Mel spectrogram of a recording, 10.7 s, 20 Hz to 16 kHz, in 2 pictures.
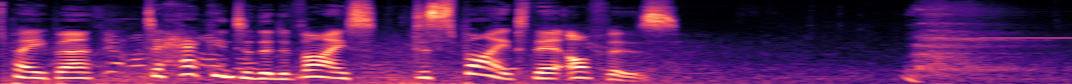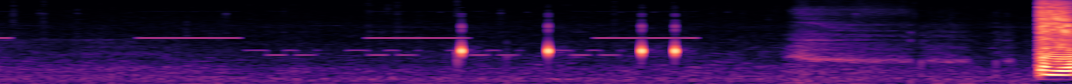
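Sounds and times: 
speech: 0:00.0 - 0:03.5, 0:04.5 - 0:04.9
breathy sigh: 0:04.5 - 0:05.3
mobile phone notification beeps: 0:06.1 - 0:08.8.

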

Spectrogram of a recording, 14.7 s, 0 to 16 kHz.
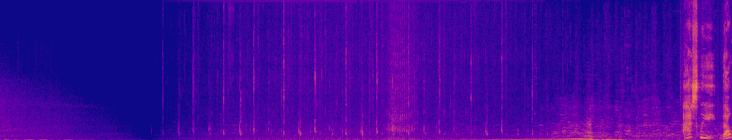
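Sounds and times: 
horse hooves clip-clopping at a walking pace during a ride: 0:03.0 - 0:10.7
faint voices chattering: 0:03.6 - 0:14.6
speech: 0:13.9 - 0:14.6.

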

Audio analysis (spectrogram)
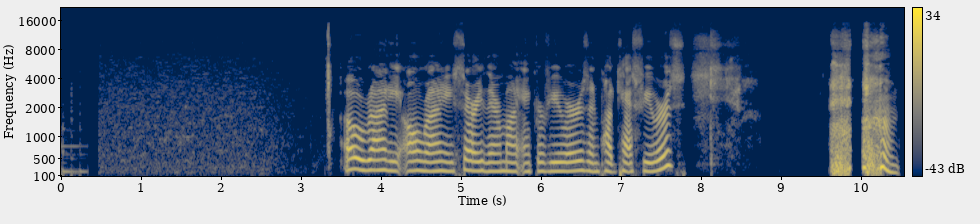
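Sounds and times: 
speech: 0:03.6 - 0:08.2, 0:10.3 - 0:10.5
person coughing and clearing throat: 0:09.6 - 0:10.5.

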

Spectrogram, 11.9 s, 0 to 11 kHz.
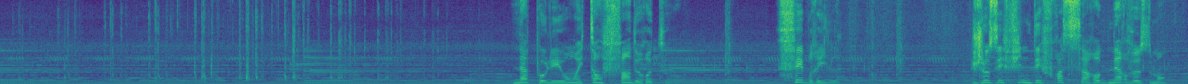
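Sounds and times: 
hooves of a galloping light grey Arabian thoroughbred along a countryside drive: 0:00.0 - 0:04.8
speech: 0:05.1 - 0:06.9, 0:07.9 - 0:08.6, 0:09.7 - 0:11.8.

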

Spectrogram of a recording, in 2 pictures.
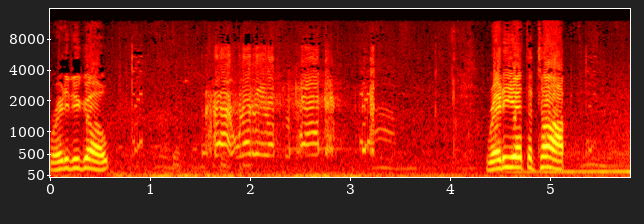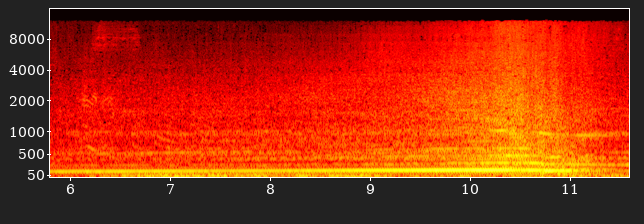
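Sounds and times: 
speech: 0:00.0 - 0:00.9, 0:04.4 - 0:05.3
car engine droning while climbing a hill during a timed hill-climb run: 0:02.9 - 0:11.5.

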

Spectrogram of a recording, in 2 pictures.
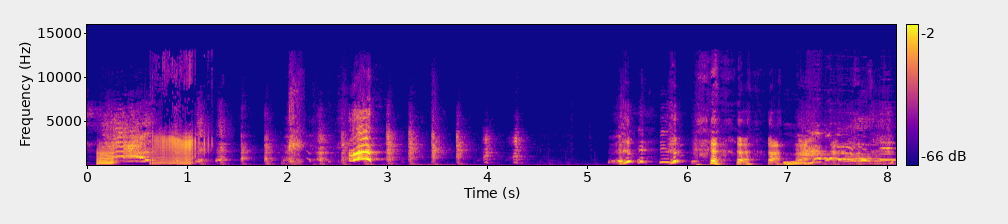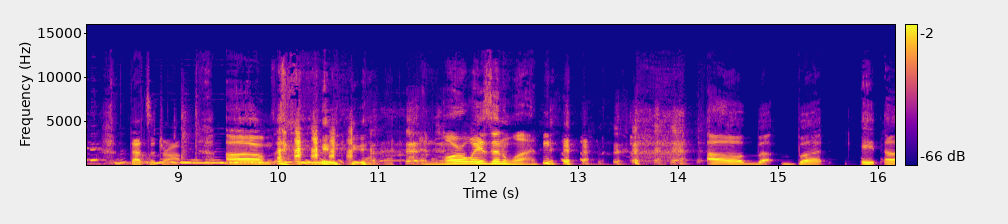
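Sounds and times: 
fart: 0:00.0 - 0:01.3
speech: 0:00.1 - 0:01.4, 0:06.2 - 0:16.1
people laughing: 0:00.4 - 0:04.4, 0:05.2 - 0:14.6.

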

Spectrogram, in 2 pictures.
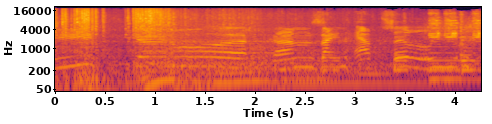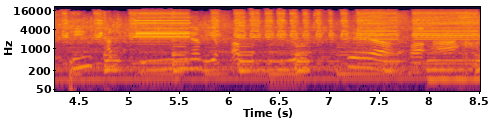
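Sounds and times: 
staff car engine accelerating through the gears: 0:00.0 - 0:08.5.

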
